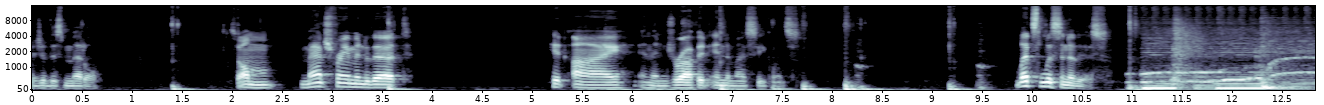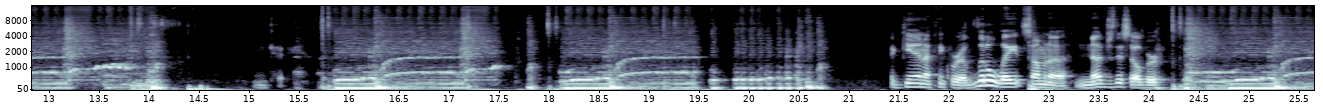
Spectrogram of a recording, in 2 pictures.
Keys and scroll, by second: 1.8 f, 3.9 i, 7.2 Up, 7.7 i, 8.0 Down, 8.4 Left, 8.7 o, 9.5 b, 11.3 space, 14.1 space, 14.7 =, 14.8 =, 16.0 space, 17.5 space, 18.3 space, 19.5 space, 23.1 ,, 24.6 space.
